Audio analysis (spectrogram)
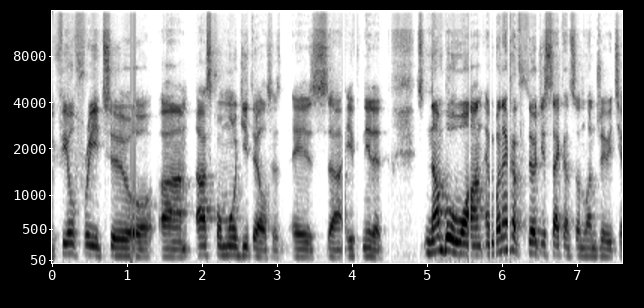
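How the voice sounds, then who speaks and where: A man from Russia with a Russian accent, answering interview questions as an investor, often restarting his phrases. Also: medium pitch. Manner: halting, restarts phrases, hesitant fillers. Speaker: investor and author.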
